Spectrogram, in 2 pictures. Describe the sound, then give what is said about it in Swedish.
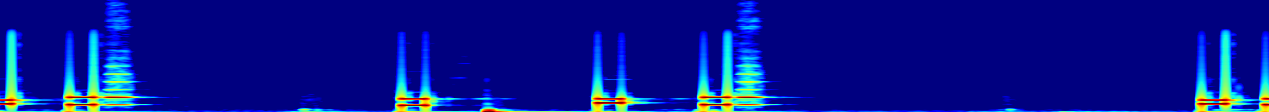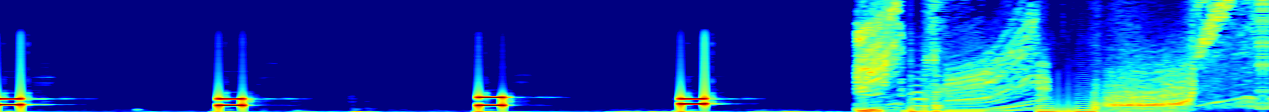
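Touch-tone phone dialing to call a friend and check on him: about a dozen clear, bright keypad beeps in uneven clusters, followed at the end by a harsh burst of line noise and static as the call connects. “Vi ringer han och kollar.”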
